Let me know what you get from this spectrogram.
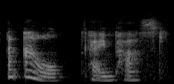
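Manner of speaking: ordinary delivery, nothing marked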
